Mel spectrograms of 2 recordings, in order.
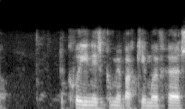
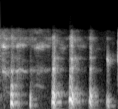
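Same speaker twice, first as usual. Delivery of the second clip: high squealing laugh. Real, not acted.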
